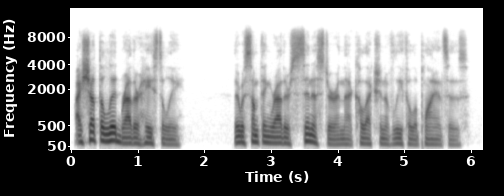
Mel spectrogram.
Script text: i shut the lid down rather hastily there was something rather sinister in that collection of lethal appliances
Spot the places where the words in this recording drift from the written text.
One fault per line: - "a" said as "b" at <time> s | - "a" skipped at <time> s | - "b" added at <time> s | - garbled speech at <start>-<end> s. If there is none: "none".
- "down" skipped at 0.7 s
